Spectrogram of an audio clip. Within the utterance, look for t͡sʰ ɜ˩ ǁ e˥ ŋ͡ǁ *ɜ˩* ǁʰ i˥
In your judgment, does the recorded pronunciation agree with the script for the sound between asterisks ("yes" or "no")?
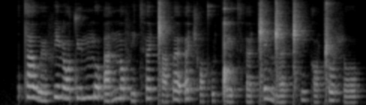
yes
